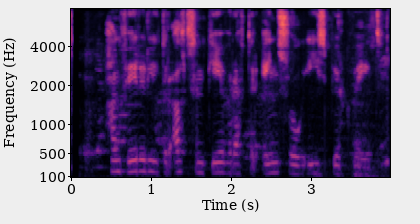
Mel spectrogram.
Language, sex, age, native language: Icelandic, male, 12, Polish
